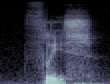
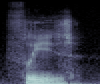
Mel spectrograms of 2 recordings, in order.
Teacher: S is unvoiced and is the counterpart to the voiced z. To pronounce s and z, the tip of the tongue approaches the alveolar ridge but doesn't quite touch it.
